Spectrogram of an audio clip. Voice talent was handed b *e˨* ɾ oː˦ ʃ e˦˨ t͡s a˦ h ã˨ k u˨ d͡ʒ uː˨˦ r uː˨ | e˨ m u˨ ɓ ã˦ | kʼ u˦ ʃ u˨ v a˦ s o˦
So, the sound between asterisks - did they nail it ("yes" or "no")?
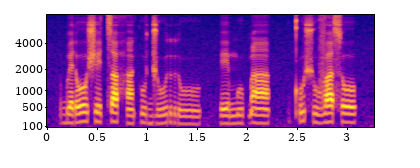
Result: no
